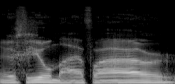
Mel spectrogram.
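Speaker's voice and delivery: deep put-on voice with fire drawn out. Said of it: "say it in a [name] voice".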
